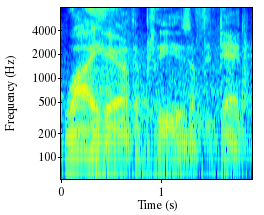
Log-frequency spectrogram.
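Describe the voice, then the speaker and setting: A grim horseman of death in a game, cold and dryly sarcastic. His voice is extremely low and gravelly yet lively in its inflection. Loud music plays behind him. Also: measured pace, exaggerated voice. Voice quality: dry, sardonic, gravelly. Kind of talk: game cutscene voice acting.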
